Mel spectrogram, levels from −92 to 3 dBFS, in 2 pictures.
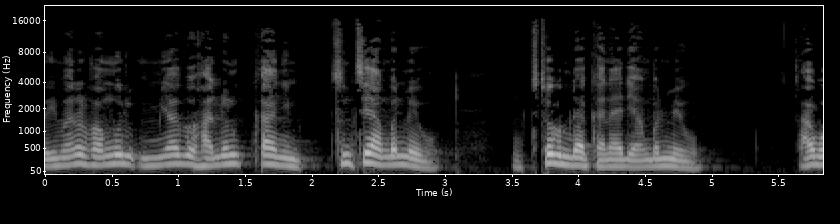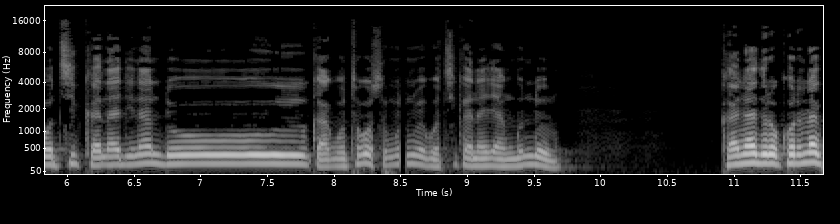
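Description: At 3.69 s the speech drops out for about 38 ms, and again at 8.50 s for about 54 ms: a gap at a join of encoded pieces. Each stretch was encoded on its own and butted together untrimmed, so the encoder's start-up delay and last-frame padding ride along as dead air. You hear a sudden hole with smeared edges, then the speech picks up right where it left off.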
